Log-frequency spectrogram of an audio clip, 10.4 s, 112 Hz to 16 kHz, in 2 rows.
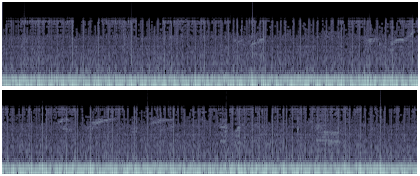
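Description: Mini Cooper S (R53)'s supercharged 1.6-litre four-cylinder engine idling steadily, heard from inside the car.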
